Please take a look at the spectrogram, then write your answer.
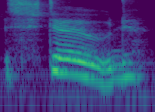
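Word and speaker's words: Staud: And then up comes sales associate, it's pronounced Stowed.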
